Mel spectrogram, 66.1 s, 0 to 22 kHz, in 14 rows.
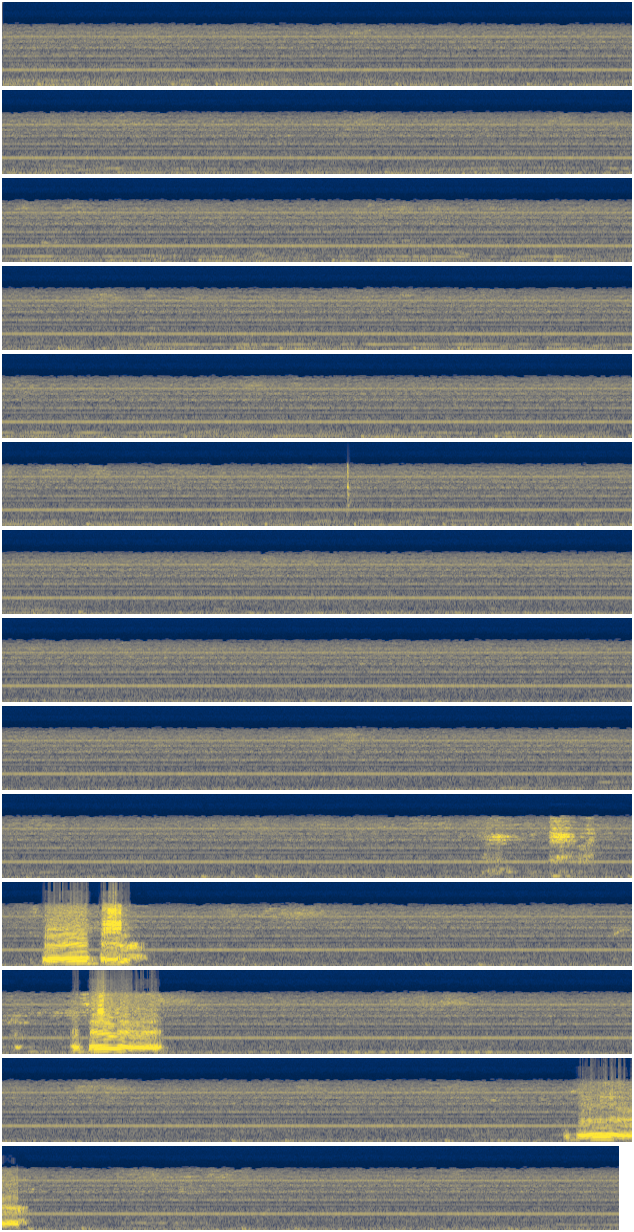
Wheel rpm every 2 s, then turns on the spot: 0, 0, 0, 0, 0, 0, 0, 0, 0, 0, 0, 0, 0, 0, 0, 0, 0, 0, 0, 0, 0, 0, 0, 0, 0, 0, 0, 0, 0, 0, 0, 0, 0.
none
